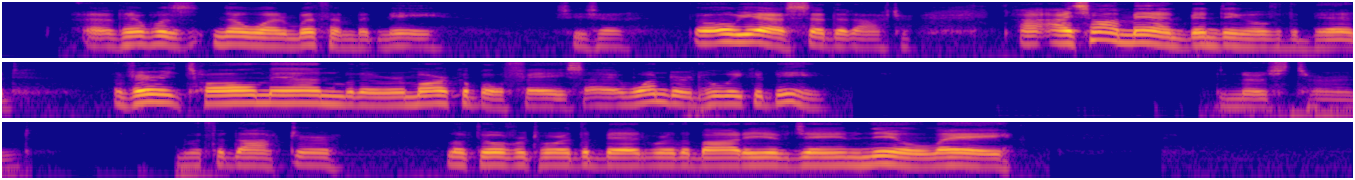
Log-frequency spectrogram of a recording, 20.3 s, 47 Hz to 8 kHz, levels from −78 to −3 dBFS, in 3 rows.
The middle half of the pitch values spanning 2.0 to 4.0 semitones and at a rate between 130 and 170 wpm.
Yes: average, 3.6 semitones; average, 165 wpm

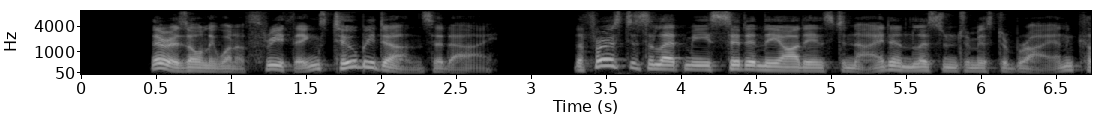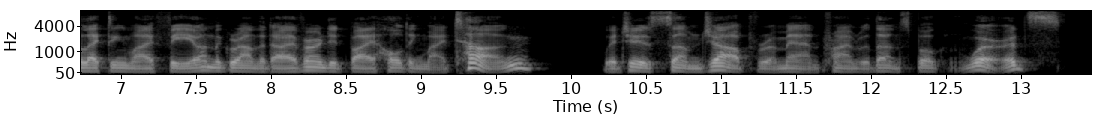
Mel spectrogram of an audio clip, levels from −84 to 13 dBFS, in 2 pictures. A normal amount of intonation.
No: wide, 7.8 semitones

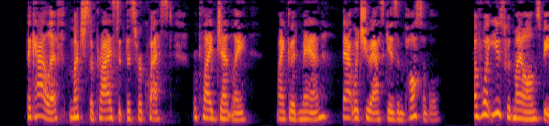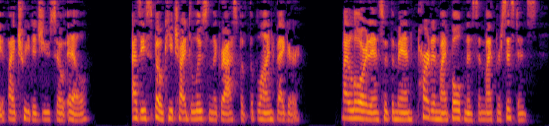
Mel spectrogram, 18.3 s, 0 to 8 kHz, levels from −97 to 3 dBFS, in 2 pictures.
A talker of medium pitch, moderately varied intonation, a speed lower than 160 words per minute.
No: medium, 180 Hz; average, 3.3 semitones; average, 185 wpm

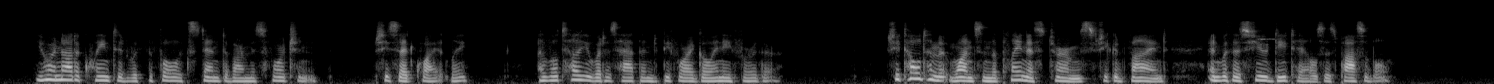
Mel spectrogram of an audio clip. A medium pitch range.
Yes: average, 3.2 semitones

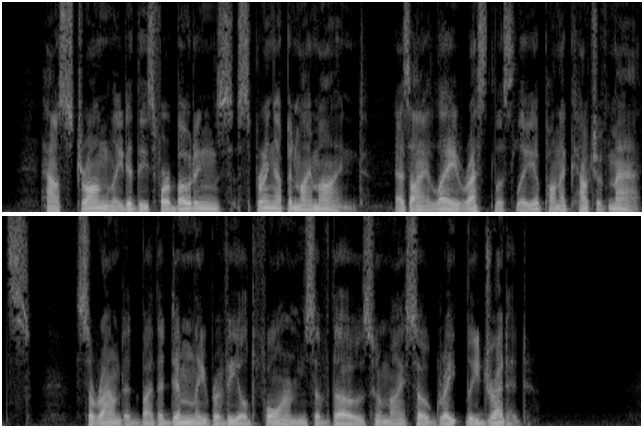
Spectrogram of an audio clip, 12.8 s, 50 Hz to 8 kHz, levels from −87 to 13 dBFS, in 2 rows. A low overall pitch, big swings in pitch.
No: very low, 90 Hz; average, 3.4 semitones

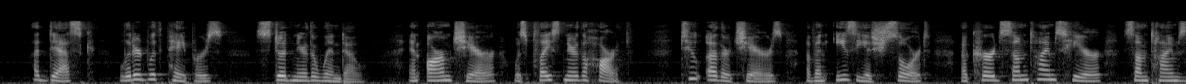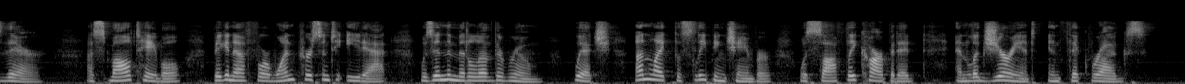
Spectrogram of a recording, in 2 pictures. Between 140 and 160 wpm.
Yes: average, 150 wpm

